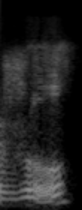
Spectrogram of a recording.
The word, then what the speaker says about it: rho: is the Greek letter rho, R-H-O, which you will pronounce as if it was the word roll.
